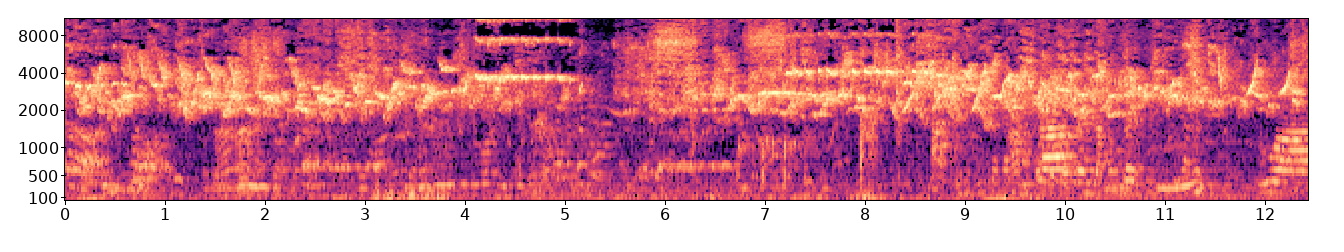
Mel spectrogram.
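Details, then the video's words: Greater green leafbird singing in a simulated singing contest: a dense, continuous run of high chattering, squeaky notes and whistled phrases, with people talking underneath throughout. "simulasi lomba kicauan cucak ijo dengan mental yang kuat"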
